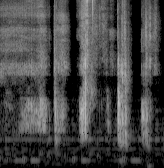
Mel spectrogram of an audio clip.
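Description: Scissors cut through paper ephemera for a minimal collage in several close, crisp crunching bursts separated by short pauses, with no talking.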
